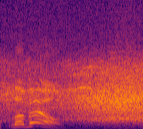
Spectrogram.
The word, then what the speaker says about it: Lavelle: it's a steady job I think Lavelle it rhymes with Laval you can call bank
